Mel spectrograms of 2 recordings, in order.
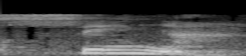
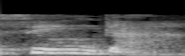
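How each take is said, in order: First: No hard g sound follows the ng. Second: A hard g sound follows the ng. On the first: The speaker calls it right. "the G is silent" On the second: The speaker calls it wrong. "you don't say singer"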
